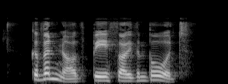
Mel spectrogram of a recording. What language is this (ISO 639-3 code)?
cym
